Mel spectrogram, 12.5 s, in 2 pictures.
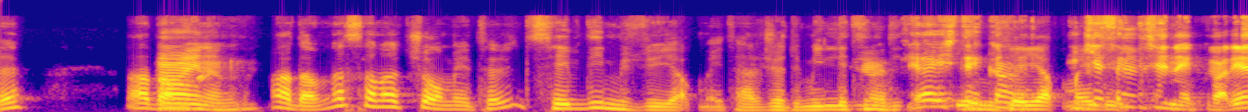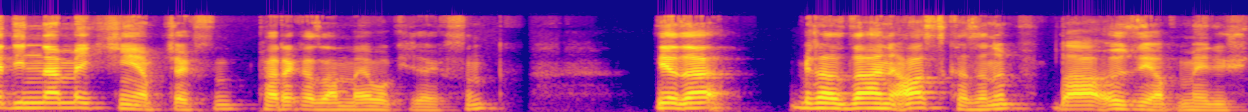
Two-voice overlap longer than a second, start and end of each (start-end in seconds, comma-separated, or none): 4.3-5.7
